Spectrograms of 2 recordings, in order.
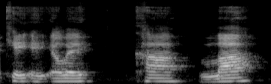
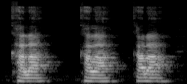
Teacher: the L is still the tongue tapping the roof of the mouth once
